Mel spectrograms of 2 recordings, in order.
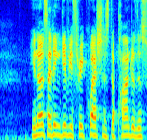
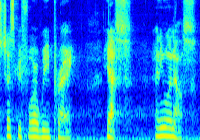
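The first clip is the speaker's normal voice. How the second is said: hushed, gentle invitation to come forward; soft altar call; 2 semitones lower, 5 dB quieter than usual. Acted. Pastor inviting the congregation to raise hands, hushed and gentle. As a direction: speak softly to bowed heads, inviting a response.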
